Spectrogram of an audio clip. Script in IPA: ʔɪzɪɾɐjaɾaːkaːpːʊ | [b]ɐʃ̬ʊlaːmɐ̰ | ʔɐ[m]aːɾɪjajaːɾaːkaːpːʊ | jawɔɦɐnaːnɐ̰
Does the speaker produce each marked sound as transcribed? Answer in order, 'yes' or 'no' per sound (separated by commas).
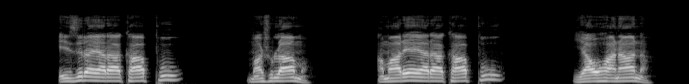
no, yes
